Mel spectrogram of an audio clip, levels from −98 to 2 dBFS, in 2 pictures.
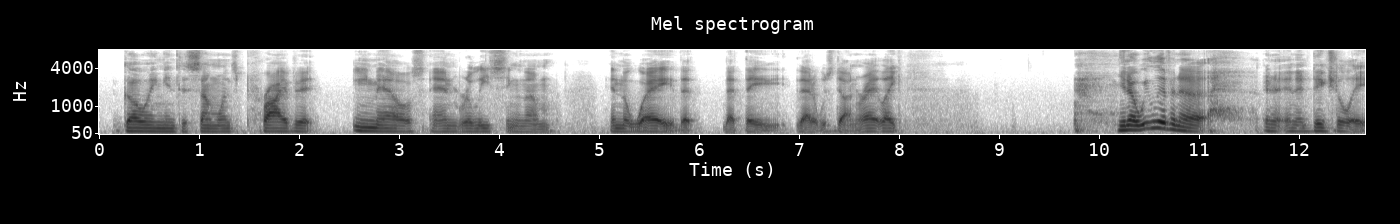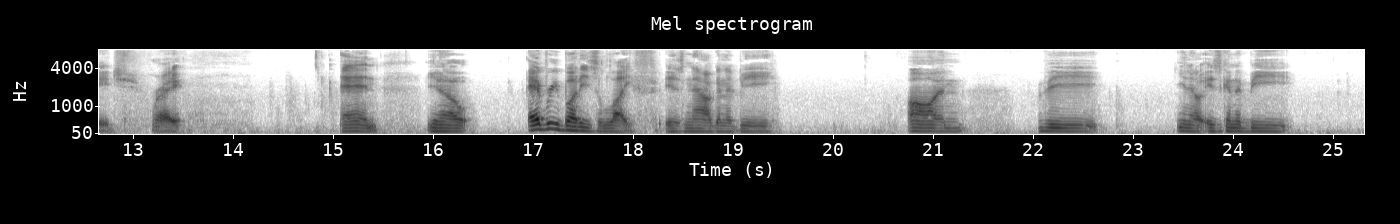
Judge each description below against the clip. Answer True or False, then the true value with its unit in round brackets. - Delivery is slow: True (120 wpm)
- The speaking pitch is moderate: False (110 Hz)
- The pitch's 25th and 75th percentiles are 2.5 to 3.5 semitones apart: True (2.9 semitones)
